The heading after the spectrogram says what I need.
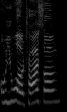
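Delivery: very loud, high-pitched shout, as if across distance. Retelling how people call out from fifty feet away: imitating someone shouting. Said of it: "'Cause they shouting".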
